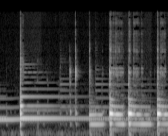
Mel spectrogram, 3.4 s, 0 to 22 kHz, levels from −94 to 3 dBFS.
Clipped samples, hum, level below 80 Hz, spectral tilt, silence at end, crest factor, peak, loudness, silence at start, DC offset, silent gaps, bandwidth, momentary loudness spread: under 0.1%; none; -50 dBFS; -4 dB/octave; 0 s; 18 dB; 0 dBFS; -19 LUFS; 0 s; under 0.1%; none; 15.5 kHz; 16 LU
